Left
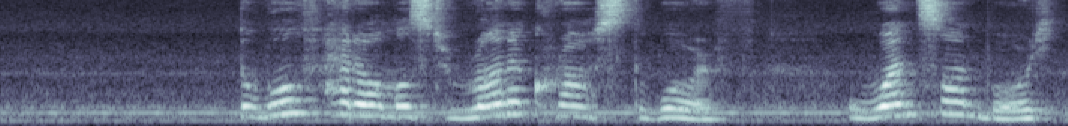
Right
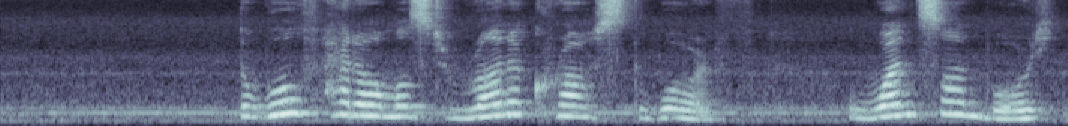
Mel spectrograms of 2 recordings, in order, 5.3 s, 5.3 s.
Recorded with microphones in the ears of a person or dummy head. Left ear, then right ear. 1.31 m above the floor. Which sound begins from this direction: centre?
A woman speaking, at 1.2 s.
